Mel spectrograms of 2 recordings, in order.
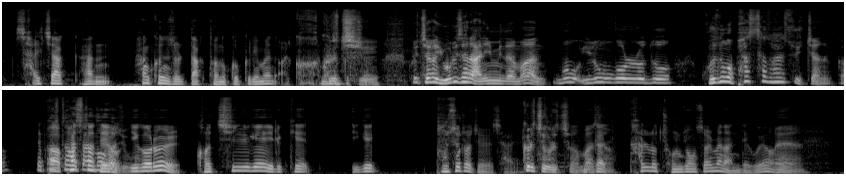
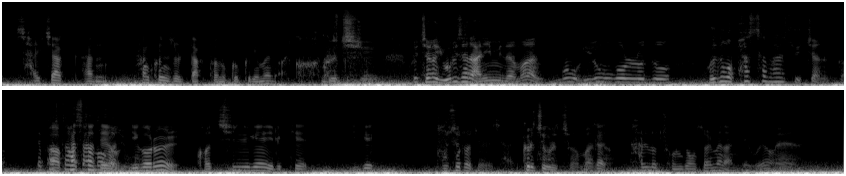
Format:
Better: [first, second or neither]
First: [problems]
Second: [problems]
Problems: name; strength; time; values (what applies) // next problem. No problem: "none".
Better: first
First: none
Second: low rumble; loud; throughout; 6 dB below the speech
